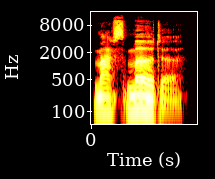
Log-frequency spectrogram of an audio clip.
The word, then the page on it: mass murder: British English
